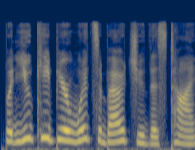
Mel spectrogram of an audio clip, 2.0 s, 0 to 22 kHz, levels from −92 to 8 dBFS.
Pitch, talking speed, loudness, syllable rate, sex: 245 Hz, 275 wpm, -16 LUFS, 5.3 syllables/s, female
